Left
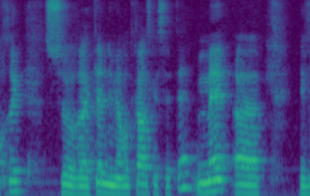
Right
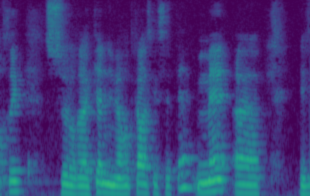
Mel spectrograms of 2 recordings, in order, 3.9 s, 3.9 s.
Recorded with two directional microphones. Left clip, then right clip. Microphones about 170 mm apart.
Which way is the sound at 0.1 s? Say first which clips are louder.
Left 1 dB; 5° left (ahead or behind).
